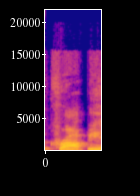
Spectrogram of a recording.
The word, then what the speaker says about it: crappie: You can fly fish for crappie in Mississippi?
